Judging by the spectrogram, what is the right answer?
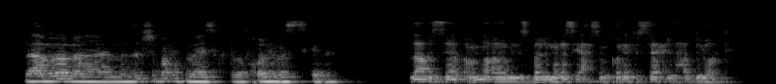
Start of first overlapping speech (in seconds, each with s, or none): none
